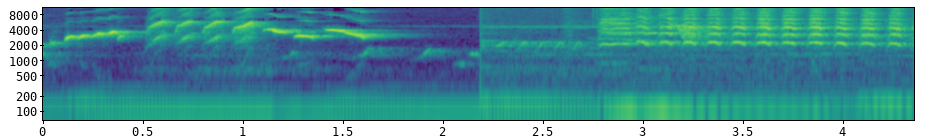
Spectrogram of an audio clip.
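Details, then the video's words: White-rumped shama song for stimulating reluctant shamas: warbled whistled phrases with overtones, a short pause, then a fast, regular buzzy trill of repeated notes over a low hum. "Murai Batu GACOR Full ISIAN‼️ COCOK untuk Pancingan Murai Malas Bunyi dan Kurang Emosi"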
